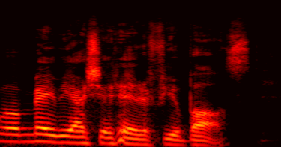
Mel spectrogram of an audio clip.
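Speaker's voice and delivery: put-on slight, lightly done Russian accent. Retelling a pool game and quoting the other player, in Federer's little Russian accent. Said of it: "in his little Russian accent".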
